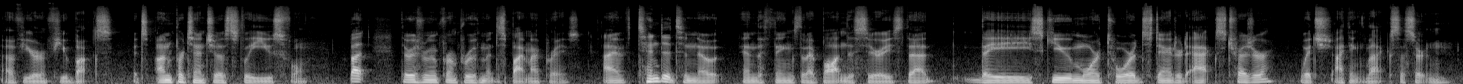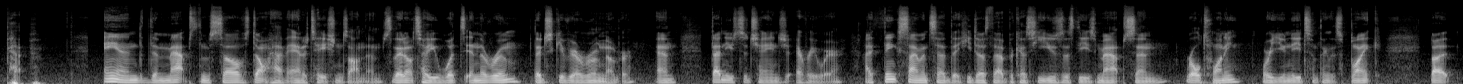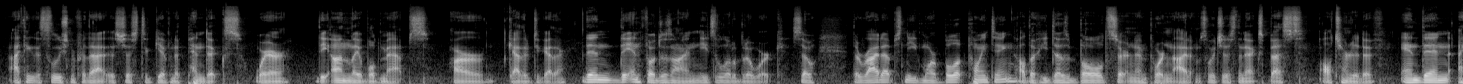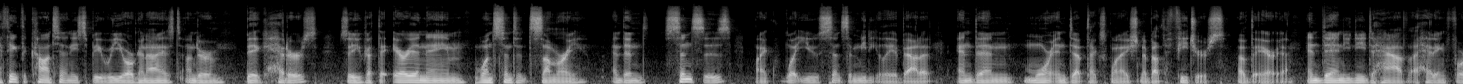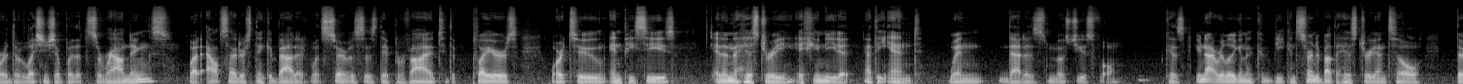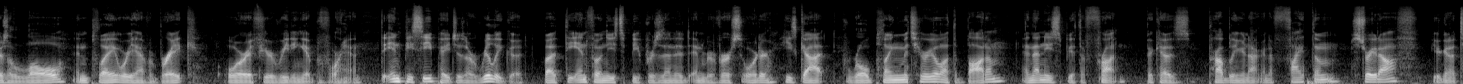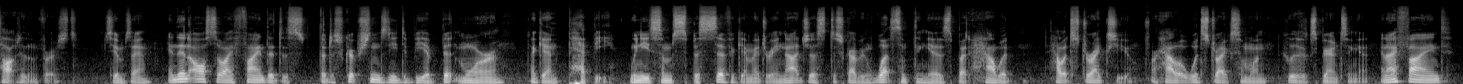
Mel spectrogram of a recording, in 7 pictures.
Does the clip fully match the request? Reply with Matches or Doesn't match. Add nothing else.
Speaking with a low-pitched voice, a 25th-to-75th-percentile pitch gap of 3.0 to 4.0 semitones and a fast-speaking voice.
Matches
